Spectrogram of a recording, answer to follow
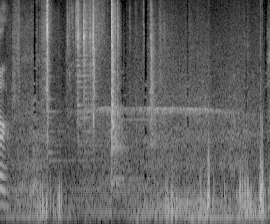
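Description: Clicks and taps of metal being handled, one followed by a steady high ringing tone for about a second and a half, over a low rumble.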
